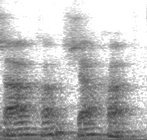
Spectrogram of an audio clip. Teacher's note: जब हम इनका उच्चारण करते हैं तो जो ध्वनि निकलती है वो काफी घर्षण करते हुए निकलती है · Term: ऊष्म व्यंजन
